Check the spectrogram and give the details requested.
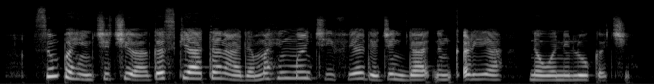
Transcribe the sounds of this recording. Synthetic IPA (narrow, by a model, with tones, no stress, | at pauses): sʊ˦mɸɐ˨ɦɪ˨mt͡ʃi˦t͡ʃeː˦˨wa˨ɡɐ˦skʲɪ˦jaː˦tɐ˦naː˨da˨mɐ˦ɦɪ˦mːɐ˦nt͡ʃiː˨ɸɪ˨jɐ˦da˨d͡ʒɪ˦˨ndaː˦ɗɪ˦ŋkʼɐ˦ɽjaː˦ | na˦wɐ˦ni˦loː˦kɐ˨t͡ʃi̥ː˦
